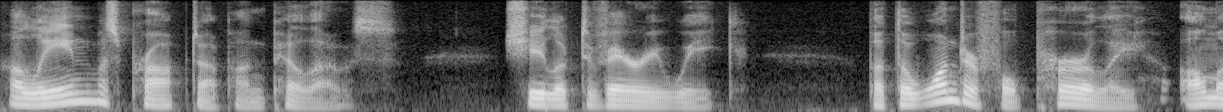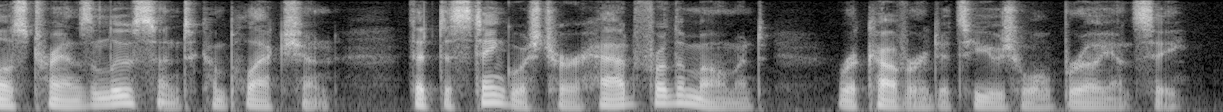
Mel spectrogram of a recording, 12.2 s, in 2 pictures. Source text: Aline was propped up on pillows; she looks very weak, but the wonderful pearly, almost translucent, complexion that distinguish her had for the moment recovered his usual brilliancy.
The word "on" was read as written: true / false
true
